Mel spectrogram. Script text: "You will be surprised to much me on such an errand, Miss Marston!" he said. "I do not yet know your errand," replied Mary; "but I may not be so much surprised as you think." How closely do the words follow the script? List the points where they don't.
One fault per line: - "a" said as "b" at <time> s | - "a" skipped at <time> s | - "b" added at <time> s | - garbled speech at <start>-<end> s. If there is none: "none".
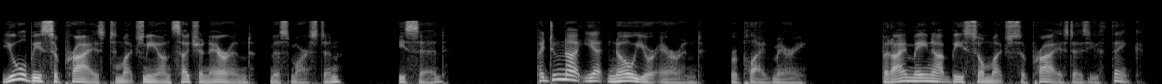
none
